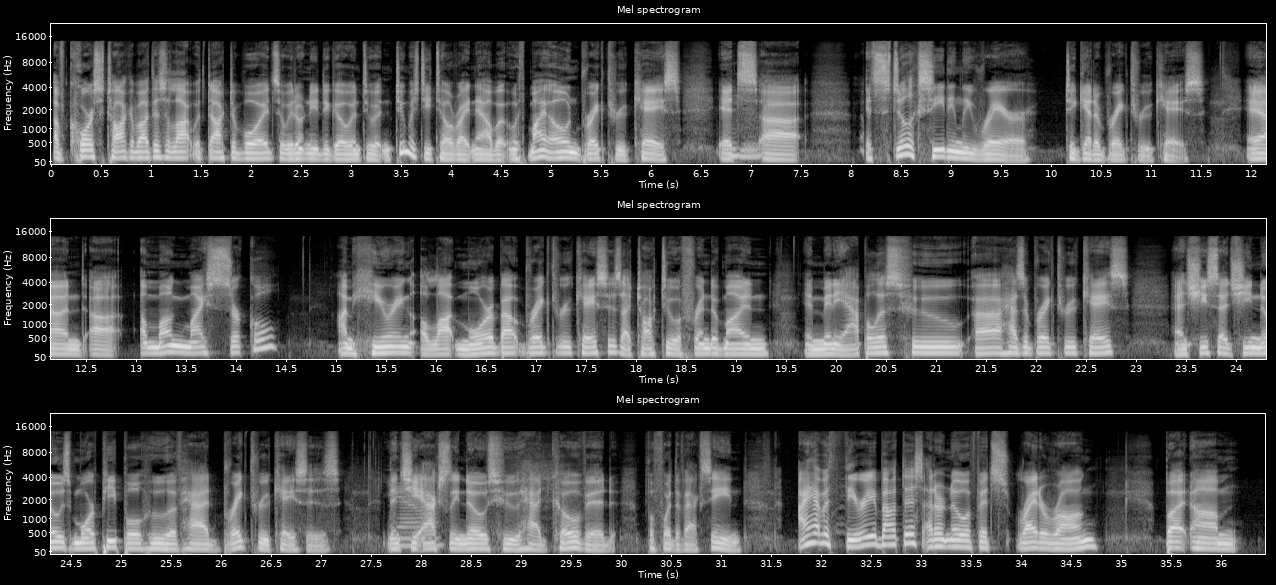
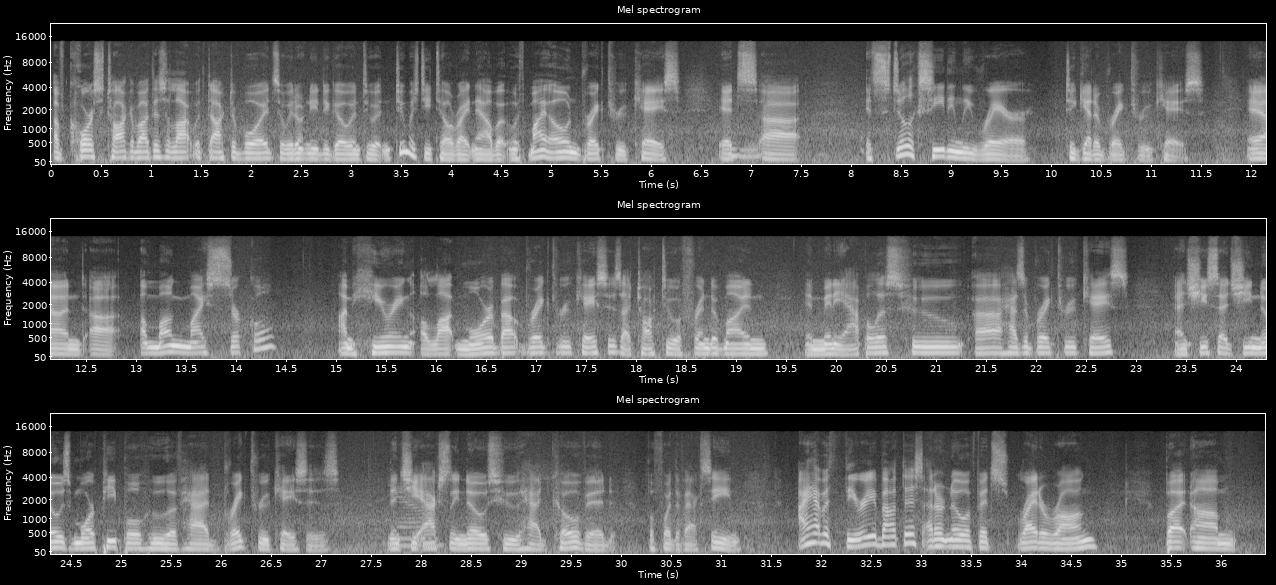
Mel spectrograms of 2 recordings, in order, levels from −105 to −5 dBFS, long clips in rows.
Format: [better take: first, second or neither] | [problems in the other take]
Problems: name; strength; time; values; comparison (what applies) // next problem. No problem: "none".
first | hiss; faint; throughout; 20 dB below the speech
